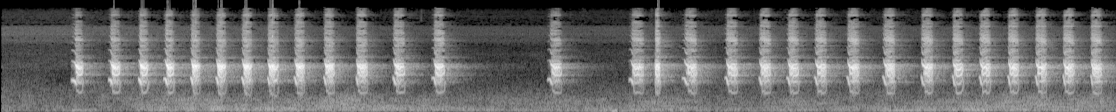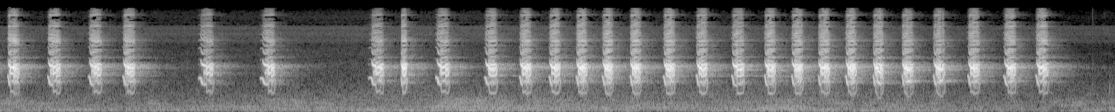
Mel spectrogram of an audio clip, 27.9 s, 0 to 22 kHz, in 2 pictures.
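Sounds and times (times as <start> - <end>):
Wenge and Canarywood Crystal turkey call: 0.9 - 5.8, 6.8 - 7.2, 7.9 - 17.6, 18.6 - 27.4.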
